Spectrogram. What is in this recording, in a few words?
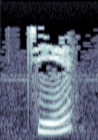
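"截", Mandarin Chinese; chinese flashcards; hsk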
